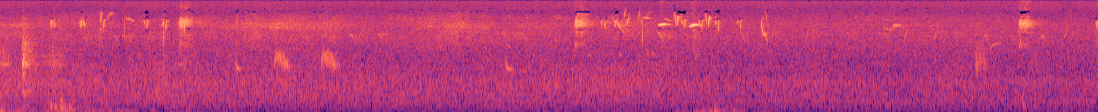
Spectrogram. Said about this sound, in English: Here comes a flock, and there are the wild birds here. Wild.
